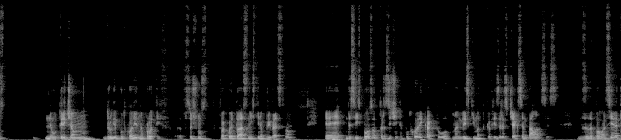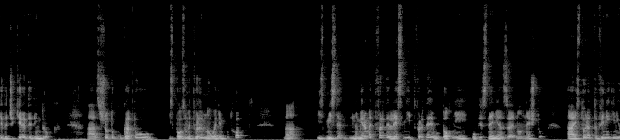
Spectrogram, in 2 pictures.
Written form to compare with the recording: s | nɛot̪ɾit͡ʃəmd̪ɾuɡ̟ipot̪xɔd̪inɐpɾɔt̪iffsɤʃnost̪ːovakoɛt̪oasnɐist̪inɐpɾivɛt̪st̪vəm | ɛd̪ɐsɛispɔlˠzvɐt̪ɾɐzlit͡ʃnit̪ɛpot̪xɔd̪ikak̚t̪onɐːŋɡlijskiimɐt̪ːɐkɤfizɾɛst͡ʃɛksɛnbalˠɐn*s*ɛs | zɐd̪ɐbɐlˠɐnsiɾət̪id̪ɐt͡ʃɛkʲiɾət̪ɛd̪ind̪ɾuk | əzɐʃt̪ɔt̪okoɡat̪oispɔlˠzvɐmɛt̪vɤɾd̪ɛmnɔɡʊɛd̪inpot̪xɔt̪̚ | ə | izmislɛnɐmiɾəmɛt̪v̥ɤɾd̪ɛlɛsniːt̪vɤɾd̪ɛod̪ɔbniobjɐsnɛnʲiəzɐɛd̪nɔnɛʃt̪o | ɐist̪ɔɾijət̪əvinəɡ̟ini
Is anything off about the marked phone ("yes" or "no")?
no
